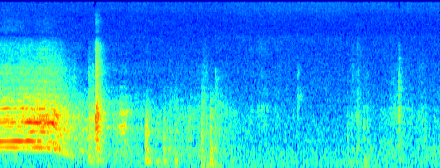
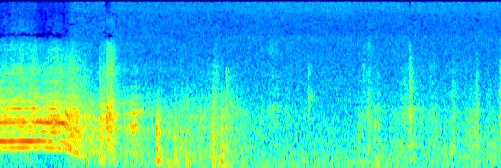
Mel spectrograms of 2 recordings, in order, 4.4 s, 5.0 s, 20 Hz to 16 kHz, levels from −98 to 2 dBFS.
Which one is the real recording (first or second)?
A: second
